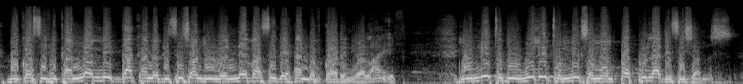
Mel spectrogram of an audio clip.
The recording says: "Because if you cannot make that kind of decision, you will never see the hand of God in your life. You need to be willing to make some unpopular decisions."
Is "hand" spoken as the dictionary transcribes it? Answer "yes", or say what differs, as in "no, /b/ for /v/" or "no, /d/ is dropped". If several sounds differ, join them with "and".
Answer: yes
